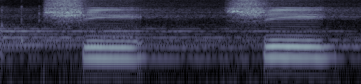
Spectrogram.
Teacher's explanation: makna tafasyi itu menyebarkan angin keluar dari mulut jadi harus e naasnya harus dikeluarkan semua ya Lai qo SY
